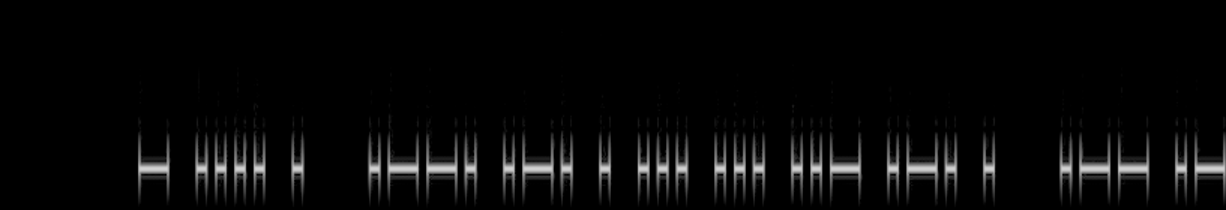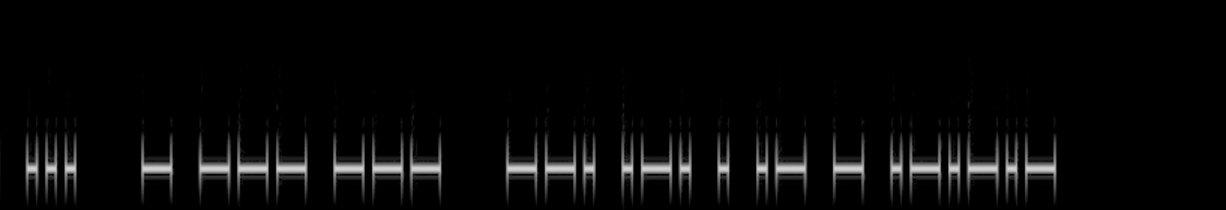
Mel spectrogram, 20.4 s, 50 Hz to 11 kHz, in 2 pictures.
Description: Morse code, heard as a keyed tone, about 15 wpm, 700 Hz. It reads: THE PRESSURE WAS TOO GREAT.
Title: Sentences from Top 1000 Words - Review Part 6 - 15wpm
